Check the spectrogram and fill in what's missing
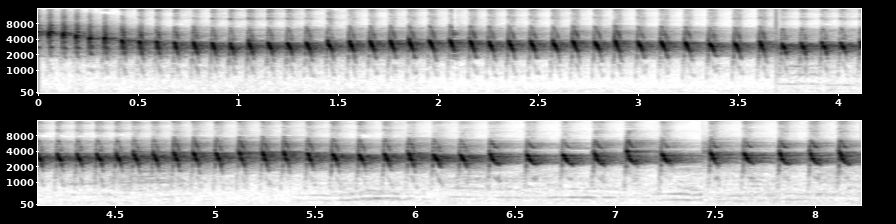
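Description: Eurasian tree sparrows give a fast, steady stream of harsh, high chirps, about eight a second, in an unbroken fighting chatter.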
